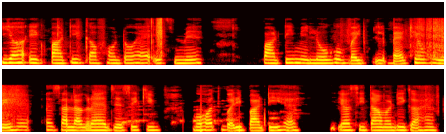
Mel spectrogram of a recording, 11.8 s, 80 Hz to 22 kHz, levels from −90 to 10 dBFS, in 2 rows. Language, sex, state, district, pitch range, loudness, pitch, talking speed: Hindi, female, Bihar, Sitamarhi, 200-220 Hz, -17 LUFS, 205 Hz, 155 wpm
